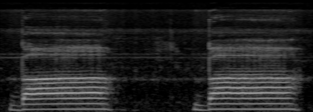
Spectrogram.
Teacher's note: با دونوں ہونٹوں کے تر حصوں کو آپس میں ملانے سے ادا ہوگا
